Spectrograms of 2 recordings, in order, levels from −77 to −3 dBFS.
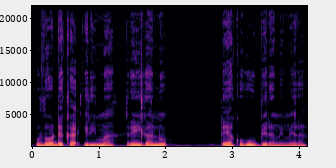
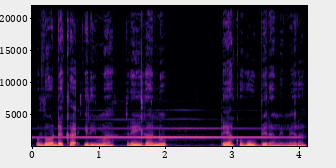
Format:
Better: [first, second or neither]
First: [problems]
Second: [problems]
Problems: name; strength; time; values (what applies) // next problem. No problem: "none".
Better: first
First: none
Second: background sound (Wind instrument, woodwind instrument); 11 dB below the speech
